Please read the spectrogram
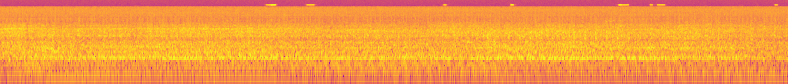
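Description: Heavy multi-axle off-road truck's engine running at a steady, even pitch as the truck crawls up a steep sand slope.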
